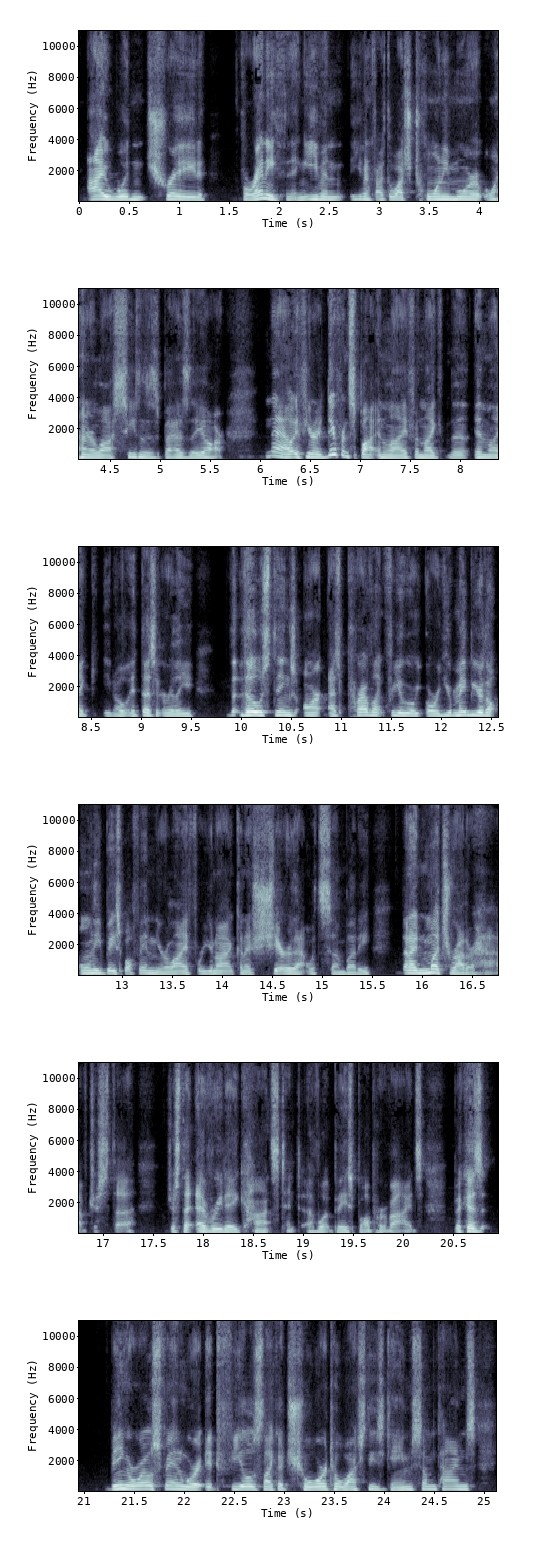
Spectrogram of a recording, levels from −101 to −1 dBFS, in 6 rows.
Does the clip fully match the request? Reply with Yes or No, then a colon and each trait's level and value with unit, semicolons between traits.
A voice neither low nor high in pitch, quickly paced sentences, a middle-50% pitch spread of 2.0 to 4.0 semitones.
Yes: medium, 165 Hz; fast, 240 wpm; average, 2.9 semitones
